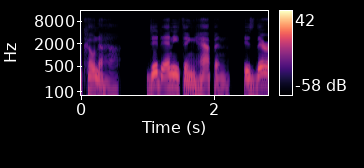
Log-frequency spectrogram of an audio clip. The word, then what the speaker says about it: Konoha: Any news from Koniwa? He asked, mispronouncing Konoha.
